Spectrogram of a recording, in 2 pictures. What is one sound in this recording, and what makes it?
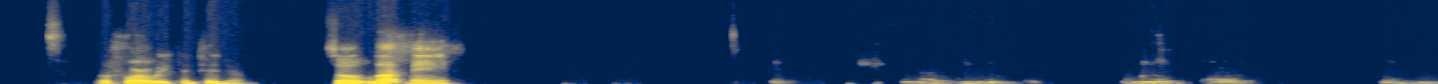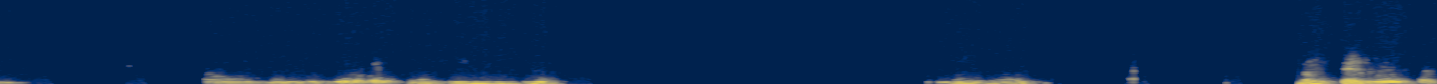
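A man speaks calmly through an online call, with pauses.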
